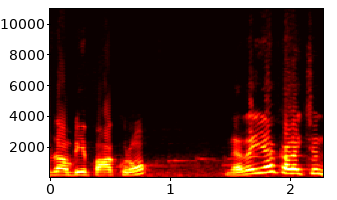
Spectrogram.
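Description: A man talking over light background music, with a pause of about a second in the middle.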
